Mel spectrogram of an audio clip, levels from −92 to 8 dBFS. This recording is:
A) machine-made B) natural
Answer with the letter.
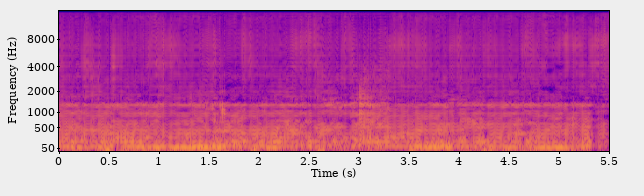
A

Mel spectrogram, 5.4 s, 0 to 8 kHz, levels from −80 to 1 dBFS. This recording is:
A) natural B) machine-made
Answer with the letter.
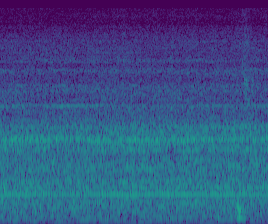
A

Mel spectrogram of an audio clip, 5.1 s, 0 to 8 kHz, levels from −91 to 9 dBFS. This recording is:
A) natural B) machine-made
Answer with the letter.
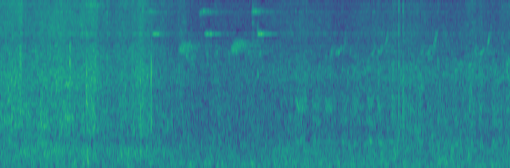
B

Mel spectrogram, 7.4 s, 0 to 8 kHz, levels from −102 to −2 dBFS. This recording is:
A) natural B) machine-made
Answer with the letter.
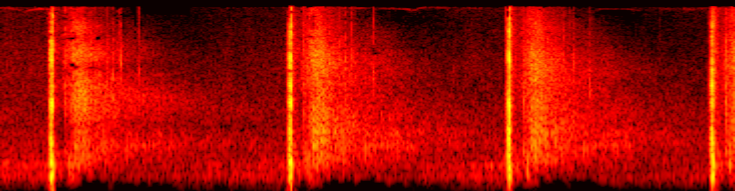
A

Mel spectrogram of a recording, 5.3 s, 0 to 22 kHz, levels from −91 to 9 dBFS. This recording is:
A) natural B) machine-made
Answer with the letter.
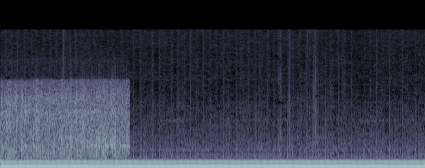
A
